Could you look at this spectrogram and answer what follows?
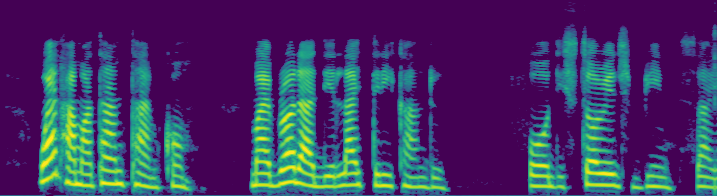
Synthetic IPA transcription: wɛ̃nhamatãɪ̃mtʰãɪ̃mkʰɔ̃mː | aɪbɹɔdadelaɪk̚θɾikãndu | fɔdistɔɹed͡ʒbĩnsaɪ

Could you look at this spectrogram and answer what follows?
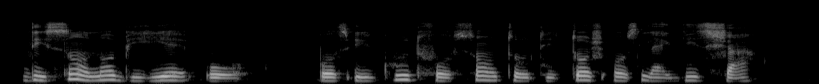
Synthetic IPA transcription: disɔ̃nnɔbijɛo | b̥ɔtiɡudfɔsɔ̃ntʰodetɔt͡ʃɔslaɪk̚disʃa

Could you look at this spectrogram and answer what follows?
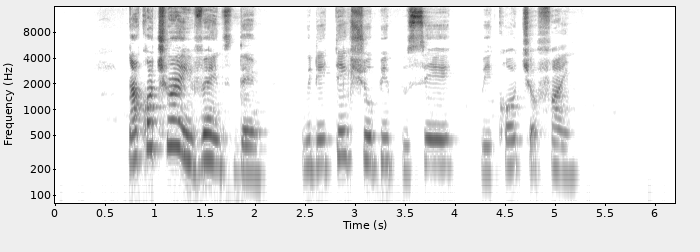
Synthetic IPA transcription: nakɔt͡ʃɔɹalivɛ̃ntdɛ̃m | widetekʃopipuse | wikʰɔlt͡ʃɔfãɪ̃n

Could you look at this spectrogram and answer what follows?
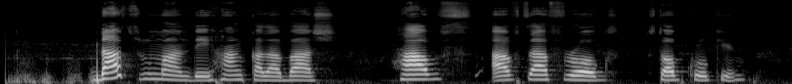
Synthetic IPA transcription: datːumãndeɦãŋkalabaʃ | has | aftafɹɔɡs | stɔp̚kɹokĩŋ

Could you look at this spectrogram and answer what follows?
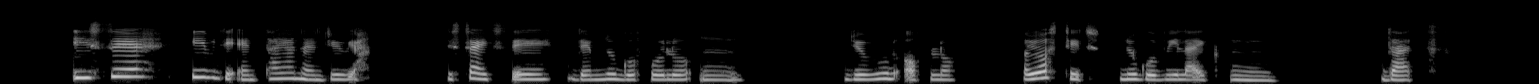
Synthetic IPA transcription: ise | ifdiʔɛ̃ntajanaɪd͡ʒiɹia | d̥isaɪdsedɛ̃mnoɡofolo | diɹulɔ̰flɔ | ɔjɔstʰet | noɡobilaɪk̩ | dat̚

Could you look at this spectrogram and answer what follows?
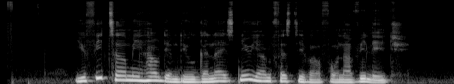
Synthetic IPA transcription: jufid̚tʰɛlmiɦawdɛ̃mdeɔɡanaɪznjujãŋfɛstivalfɔ̃naviled͡ʒ

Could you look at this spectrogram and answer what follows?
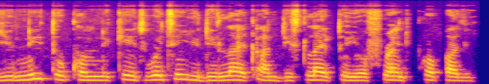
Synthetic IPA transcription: junid̚tokʰɔmjuniketwetʰĩnjudilaɪkʰãndislaɪk̚tojɔfɹɛ̃ndpɹɔpali

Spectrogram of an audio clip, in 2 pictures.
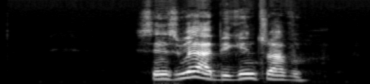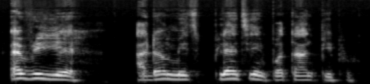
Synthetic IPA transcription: sĩns̬wɛaɪbiɡĩntɹavul | ɛvɹijiə | adõnmitplɛ̃ntiĩmpɔtãnt̚pipʰu

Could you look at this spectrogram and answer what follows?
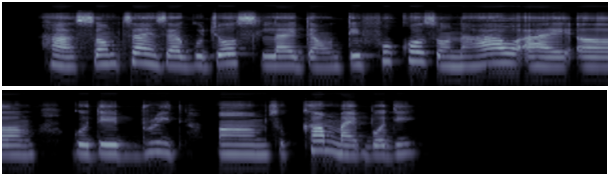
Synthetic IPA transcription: hasɔ̃mtʰãɪ̃ms̬aɪɡod͡ʒɔslaɪdãʊ̃ndefokɔsɔ̃nɦaʊaɪʌm | ɡodebɹid | ʌmtukʰammːaɪbɔdi

